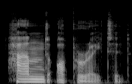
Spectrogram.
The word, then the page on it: hand operated: British English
